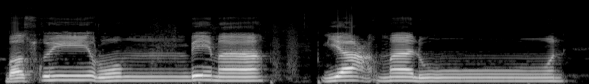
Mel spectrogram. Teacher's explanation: تنوین کے بعد با ہے تو یہاں پر اقلاب کریں گے، آواز ناک میں چھپائیں گے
